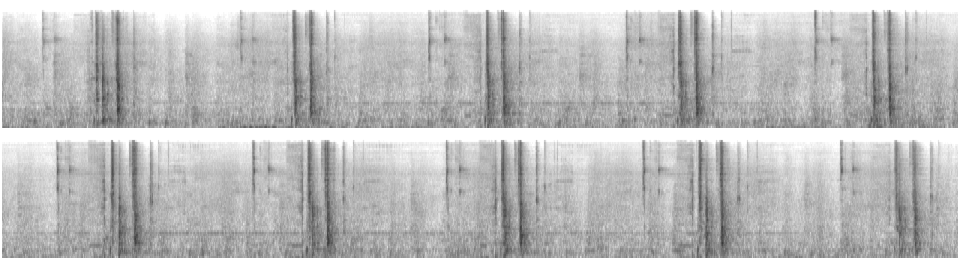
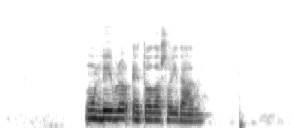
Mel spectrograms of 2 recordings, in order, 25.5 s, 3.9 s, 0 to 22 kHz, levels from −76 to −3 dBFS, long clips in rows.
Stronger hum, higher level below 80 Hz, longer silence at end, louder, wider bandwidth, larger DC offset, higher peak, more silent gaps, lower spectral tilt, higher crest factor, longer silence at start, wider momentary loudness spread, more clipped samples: neither; first, -50 dBFS vs -64 dBFS; second, 0 s vs 0.7 s; second, -26 LUFS vs -22 LUFS; first, 17 kHz vs 9.4 kHz; neither; first, -2 dBFS vs -8 dBFS; neither; second, -1 dB/octave vs -7.5 dB/octave; first, 28 dB vs 18 dB; second, 0 s vs 1.1 s; first, 18 LU vs 11 LU; neither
